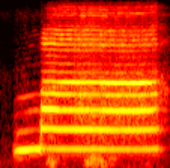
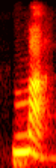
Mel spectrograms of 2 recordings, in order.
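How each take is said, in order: First: The pitch stays level and flat throughout. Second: The syllable is very light and quick. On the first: "first tone, ma. It's a flat tone" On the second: "it sounds like a very light and very quick word"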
